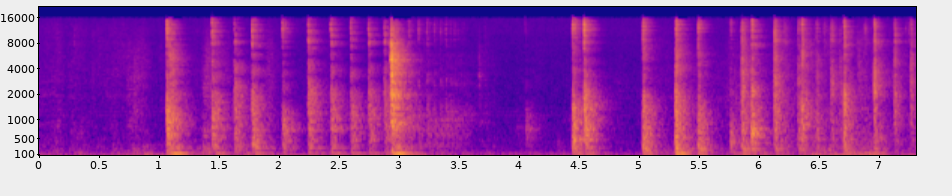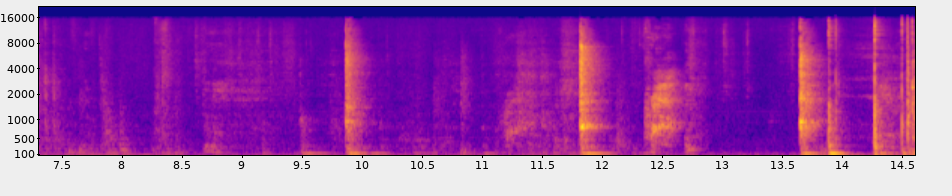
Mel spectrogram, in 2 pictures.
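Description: A ping pong ball bounces on a table.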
